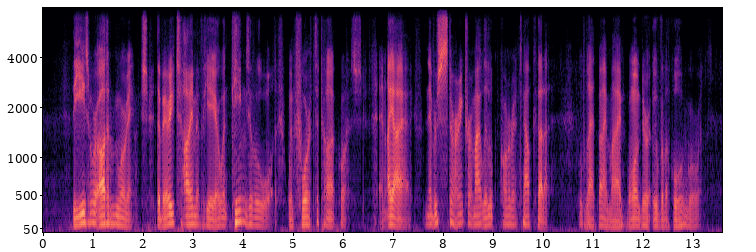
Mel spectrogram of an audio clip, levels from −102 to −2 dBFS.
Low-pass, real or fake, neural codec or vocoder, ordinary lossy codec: 7.2 kHz; fake; codec, 16 kHz in and 24 kHz out, 0.4 kbps, LongCat-Audio-Codec, four codebook decoder; Opus, 32 kbps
